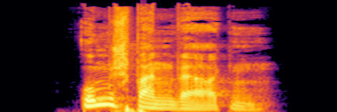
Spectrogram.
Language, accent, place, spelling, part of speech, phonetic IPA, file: German, Germany, Berlin, Umspannwerken, noun, [ˈʊmʃpanˌvɛʁkn̩], De-Umspannwerken.ogg
- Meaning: dative plural of Umspannwerk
